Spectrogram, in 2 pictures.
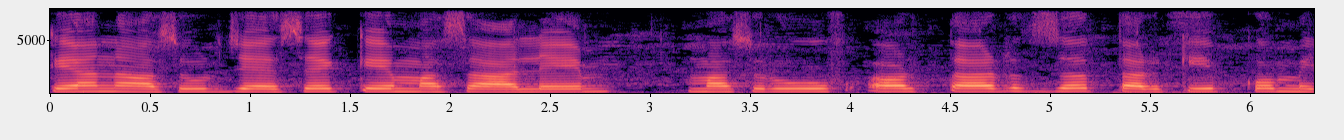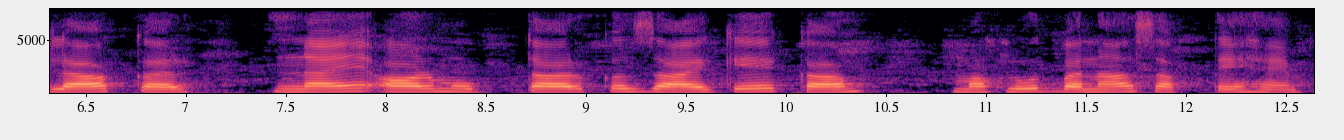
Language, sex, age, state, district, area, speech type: Urdu, female, 18-30, Maharashtra, Nashik, urban, spontaneous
